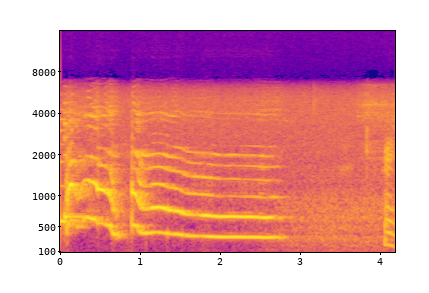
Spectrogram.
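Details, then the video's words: ['Pet German Shepherd named Rocky howling with piano: a short falling note, then a long steady howl sliding slowly downward before fading, a faint yelp at the close.'] "Rocky the German Shepherd sings!"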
